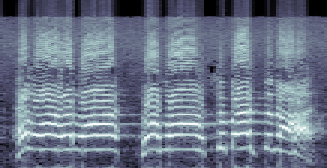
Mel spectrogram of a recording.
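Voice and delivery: high, loud anguished cry. Acted. Jesus on the cross crying out to God, anguished loud cry. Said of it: "he cried out".

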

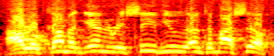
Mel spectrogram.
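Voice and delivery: "I will come again" pitched high and driven through to "myself"; high, forceful preacher's quote from "I will" to "myself"; emphatic promise. Shown as a demonstration. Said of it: "it's emphatic".

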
